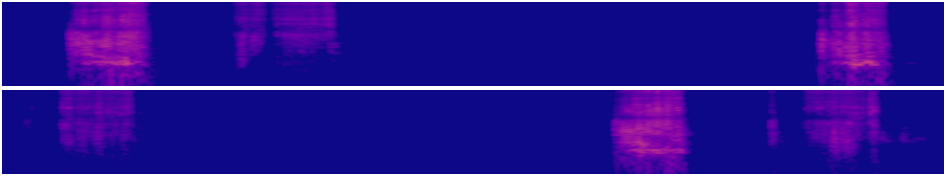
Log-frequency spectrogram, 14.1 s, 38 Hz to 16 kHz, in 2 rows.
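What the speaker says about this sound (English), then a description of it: "Now onto the riffle shuffle or bridge shuffle." Riffle shuffling of a Theory11 Copper Rarebit deck of playing cards, three separate rounds each made of two quick, crisp bursts of flicking cards, close up with silence between rounds.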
